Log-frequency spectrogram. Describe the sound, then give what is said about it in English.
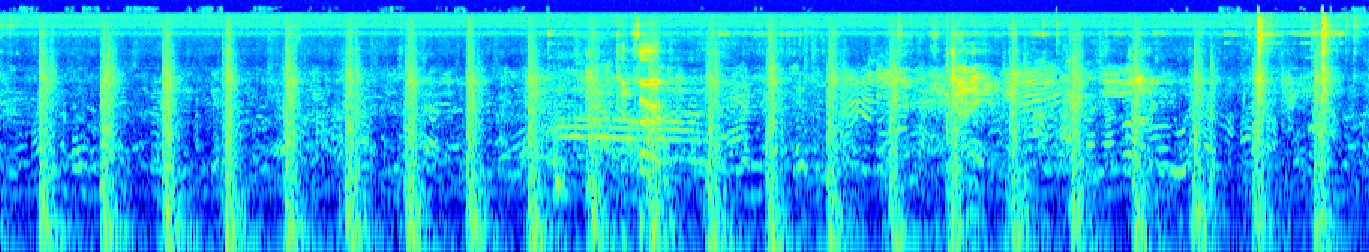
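A crowd stomps its feet in a steady, heavy beat, a little under two thuds per second, with whistles and cheering rising over the pounding midway through. “You don't need to clap your hands. Stomp your feet.”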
